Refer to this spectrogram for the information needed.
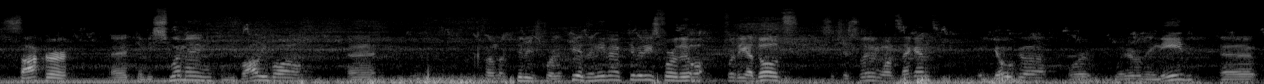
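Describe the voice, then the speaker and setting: A man's voice: a little high, lively intonation, normal speed. A man working as a tour guide, explaining informally step by step with rhetorical questions, in English shaped by American and South African parents. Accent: English with Anglo influence from American and South African parents. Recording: clear outdoor ambient noise.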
